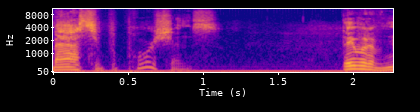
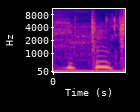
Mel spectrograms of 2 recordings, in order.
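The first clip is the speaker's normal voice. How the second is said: beep boop; 9 dB quieter than usual. Acted. Computer noise sound effect.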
